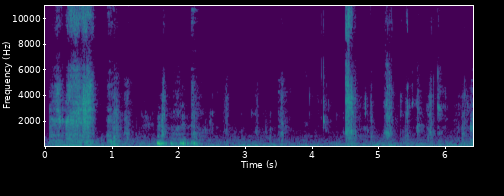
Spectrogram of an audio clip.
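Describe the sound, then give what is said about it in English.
Crisp biting and chewing as a broken-off piece of food is tasted at a meal of pozole with lime: a few faint crunchy bursts, with soft breathing between them. “I'm gonna go for my first taste. Break a piece off.”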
